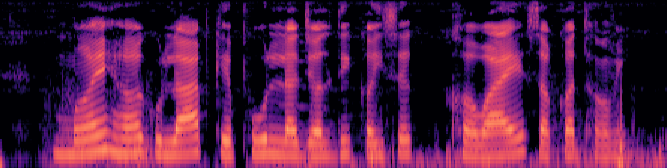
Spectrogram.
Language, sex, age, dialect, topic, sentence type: Chhattisgarhi, female, 25-30, Northern/Bhandar, agriculture, question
